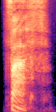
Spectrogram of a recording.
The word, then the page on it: faff: British English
